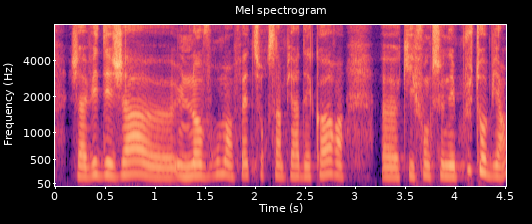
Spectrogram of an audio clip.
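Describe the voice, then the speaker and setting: A woman is heard against a quiet background. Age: 30s. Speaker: short-term rental subletting entrepreneur, mother of two; short-term rental host. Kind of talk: casual interview and apartment tour. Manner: hesitant, many fillers. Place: home room. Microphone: handheld.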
